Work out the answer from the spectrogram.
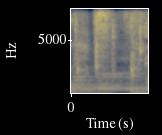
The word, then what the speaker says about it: Mic: It's not like a Mick, but it's Mike.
